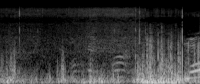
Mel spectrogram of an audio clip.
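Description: Storm wind buffeting the microphone, a dense low rumble that eases a little in the middle and picks up again; a voice breaks in near the end.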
